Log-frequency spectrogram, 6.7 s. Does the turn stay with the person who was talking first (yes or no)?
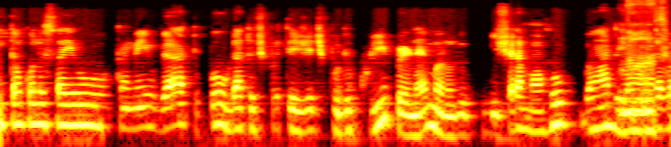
no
